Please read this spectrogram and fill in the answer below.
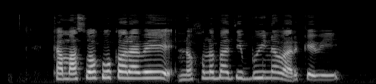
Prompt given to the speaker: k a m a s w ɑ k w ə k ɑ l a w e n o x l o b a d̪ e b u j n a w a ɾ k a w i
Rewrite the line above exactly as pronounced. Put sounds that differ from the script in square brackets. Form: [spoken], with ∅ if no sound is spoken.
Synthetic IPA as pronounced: k a m a s w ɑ k w ə k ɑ [ɾ] a w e n o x l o b a d̪ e b u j n a w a ɾ k a w i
